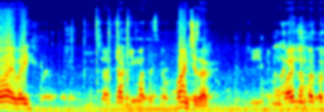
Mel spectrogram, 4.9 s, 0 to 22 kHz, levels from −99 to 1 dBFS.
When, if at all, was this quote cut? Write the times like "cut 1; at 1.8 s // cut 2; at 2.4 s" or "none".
none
